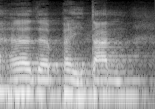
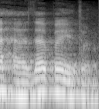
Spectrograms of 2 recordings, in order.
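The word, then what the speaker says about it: هذا بيتٌ: Nah, jadi di sini hadza baitun, nah, itu tidak mungkin. Nah, apa cara bacanya hadza baitan atau hadza baitin. Nah, itu tidak mungkin. Jadi tetap kita harus baca hadza baitun.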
